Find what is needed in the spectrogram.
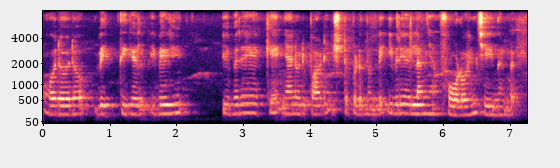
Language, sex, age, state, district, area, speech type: Malayalam, female, 18-30, Kerala, Malappuram, rural, spontaneous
